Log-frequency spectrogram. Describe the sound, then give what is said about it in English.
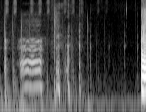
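A loud, buzzy fart sound effect bursts in abruptly at the very end, following a few seconds of quiet voice-like sounds and murmuring. “Protein farts!”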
